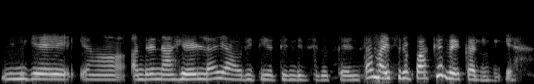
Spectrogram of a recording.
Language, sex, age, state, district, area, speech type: Kannada, female, 30-45, Karnataka, Shimoga, rural, conversation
